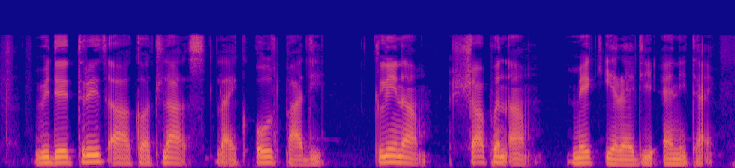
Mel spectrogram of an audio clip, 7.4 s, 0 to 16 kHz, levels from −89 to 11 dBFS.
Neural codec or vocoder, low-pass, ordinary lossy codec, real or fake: none; 7.2 kHz; none; real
